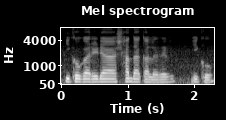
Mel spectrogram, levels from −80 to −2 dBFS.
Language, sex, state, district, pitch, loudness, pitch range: Bengali, male, Tripura, West Tripura, 150 Hz, -17 LUFS, 135-150 Hz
